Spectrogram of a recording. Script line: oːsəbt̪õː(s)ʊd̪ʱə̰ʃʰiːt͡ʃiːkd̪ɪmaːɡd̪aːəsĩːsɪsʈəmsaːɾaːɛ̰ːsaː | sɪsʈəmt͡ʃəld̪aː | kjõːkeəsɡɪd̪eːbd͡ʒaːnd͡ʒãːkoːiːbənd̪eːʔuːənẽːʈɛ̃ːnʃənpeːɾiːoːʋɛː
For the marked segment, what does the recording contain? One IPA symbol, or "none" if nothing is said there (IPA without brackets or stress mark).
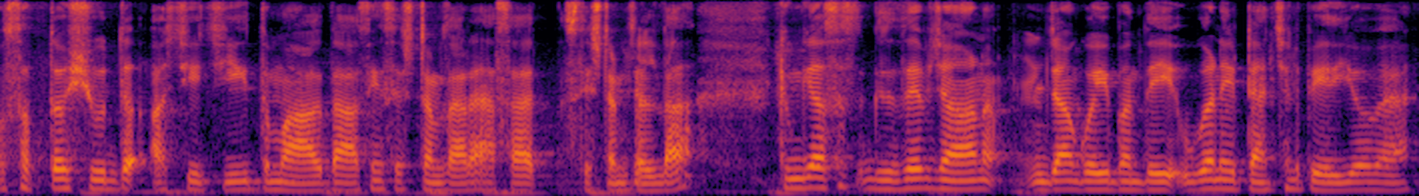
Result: ʃ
